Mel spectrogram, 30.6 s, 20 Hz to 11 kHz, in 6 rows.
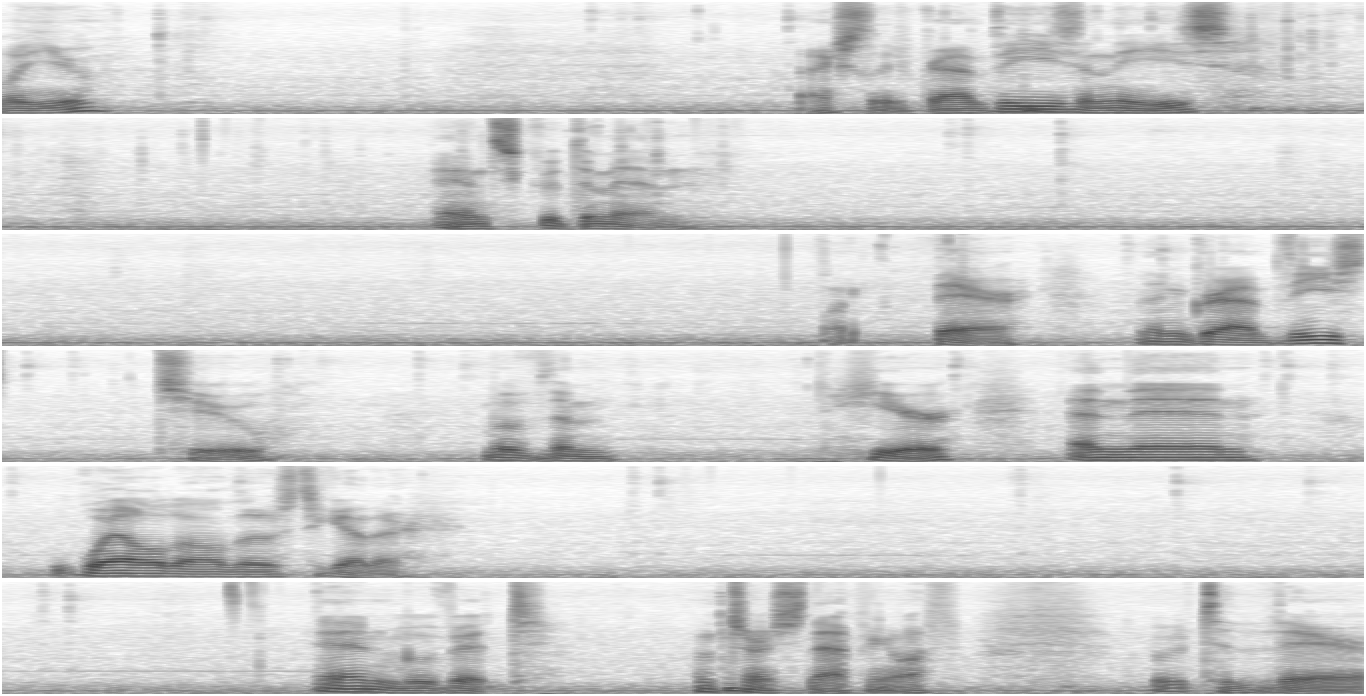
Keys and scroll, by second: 0.5 w, 7.3 r, 16.3 w, 28.2 s.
